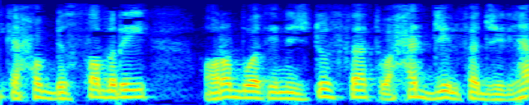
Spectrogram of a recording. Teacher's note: واحرص على الشدة والجهر الذي فيها، أي في الباء وفي الجيم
